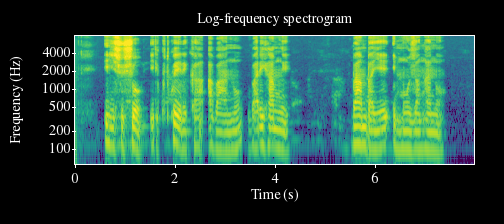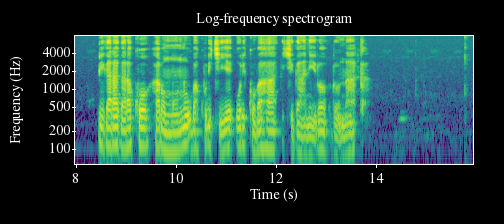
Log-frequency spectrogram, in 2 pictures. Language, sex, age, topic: Kinyarwanda, male, 18-24, government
